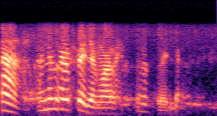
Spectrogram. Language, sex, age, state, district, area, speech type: Malayalam, female, 45-60, Kerala, Idukki, rural, conversation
